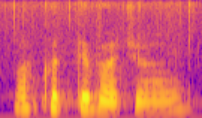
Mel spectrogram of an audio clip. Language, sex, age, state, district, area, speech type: Kashmiri, female, 45-60, Jammu and Kashmir, Budgam, rural, spontaneous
